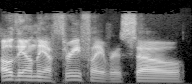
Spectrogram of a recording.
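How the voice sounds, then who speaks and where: Male co-host, bright crisp-edged tone, dry close sound, easy conversational delivery among friends. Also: lowish voice, lively intonation, normal speed, no room sound. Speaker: co-host steering a tasting show. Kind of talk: casual chat among friends.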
